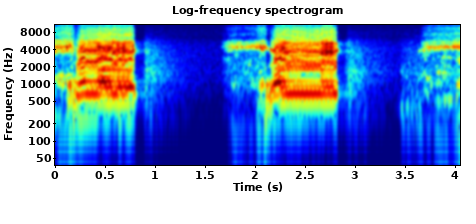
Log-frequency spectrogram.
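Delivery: খ said thick and heavy from the back of the throat; heavy Arabic kha. Shown as a demonstration. Teacher drilling the letter for students, heavy খ. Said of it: "মোটা করে উচ্চারণ করতে হবে".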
